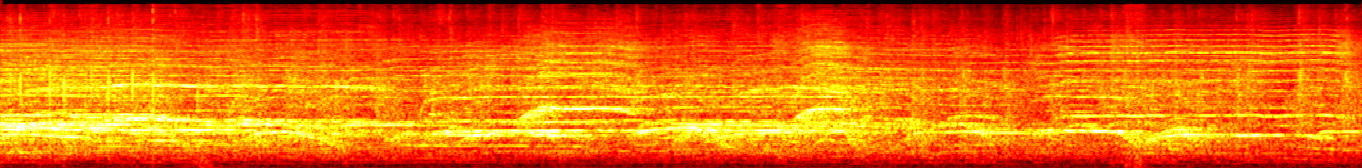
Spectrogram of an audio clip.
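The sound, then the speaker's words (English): A loud crowd of young men shouting and cheering together, many voices overlapping in a continuous, energetic roar with rising whoops throughout, sustained without any pause. “Look at how I'm shouting. And young men are doing jolly, jolly shouting.”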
